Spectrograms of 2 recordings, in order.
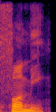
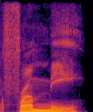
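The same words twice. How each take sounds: First: The words blur together into something like 'fum my'. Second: Both words are said clearly with a full 'from'. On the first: "It sounded like from me" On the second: "it didn't sound like from me"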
